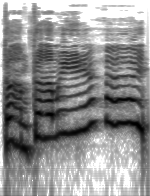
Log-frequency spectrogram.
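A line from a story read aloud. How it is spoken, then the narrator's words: Squeal. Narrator (Russian): провизжал Тишка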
